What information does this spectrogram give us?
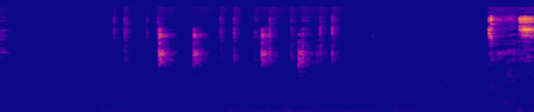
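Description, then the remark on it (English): A burst of quick typing on a computer keyboard, irregular clicks and taps clustered over a couple of seconds, followed by a pause and then a louder, sharper clatter near the end. No one speaks. “I'm like thinking two and three moves ahead, and I keep typing the same stuff in.”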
